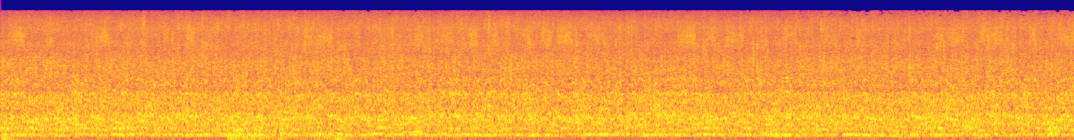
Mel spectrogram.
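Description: Steady rain ambience, an even hiss of rainfall.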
